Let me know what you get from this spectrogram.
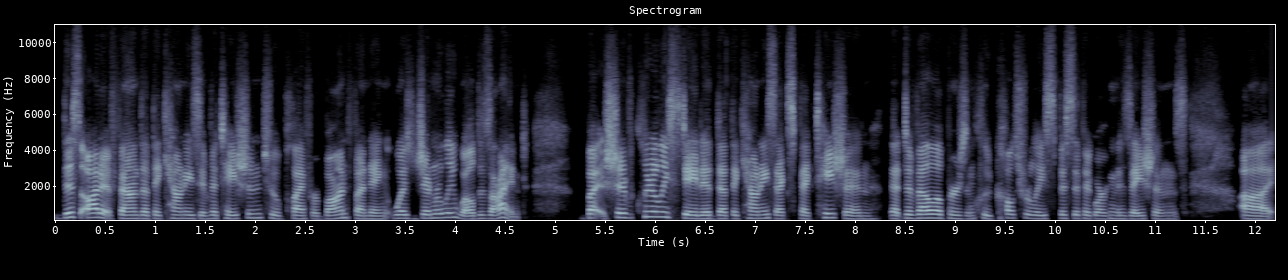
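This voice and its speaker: A woman in her forties gives an earnest, steady report with a few fillers. Her voice is bright and forward. The sound is dry and close, with no room echo. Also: lowish voice, a little fast. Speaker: auditor. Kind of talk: formal self-introduction at a public meeting.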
